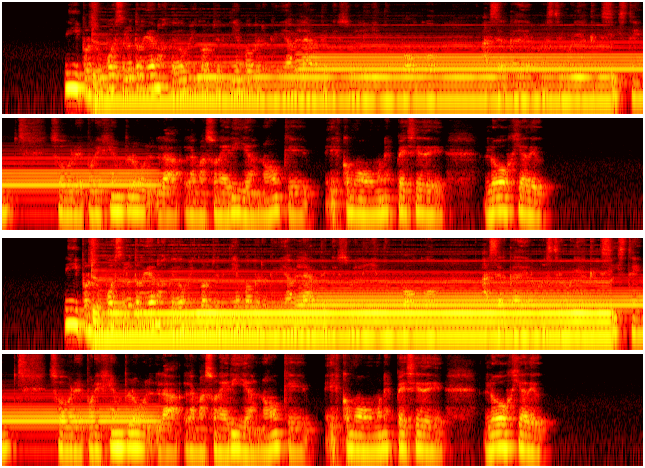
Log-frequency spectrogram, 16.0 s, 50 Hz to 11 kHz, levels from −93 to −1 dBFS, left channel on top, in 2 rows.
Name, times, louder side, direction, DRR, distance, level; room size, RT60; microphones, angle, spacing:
voice 1, 0.8-5.7 6.0-14.7, right 2 dB, 65° right, 0.7 m, -33 dB
Singing, 1.1-7.7, right 8 dB, 85° right, 0.4 m, -26 dB
Wind instrument woodwind instrument, 3.7-10.1, right 2 dB, 15° left, 0.5 m, -32 dB
2.4 x 2.1 x 3.3 m
head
